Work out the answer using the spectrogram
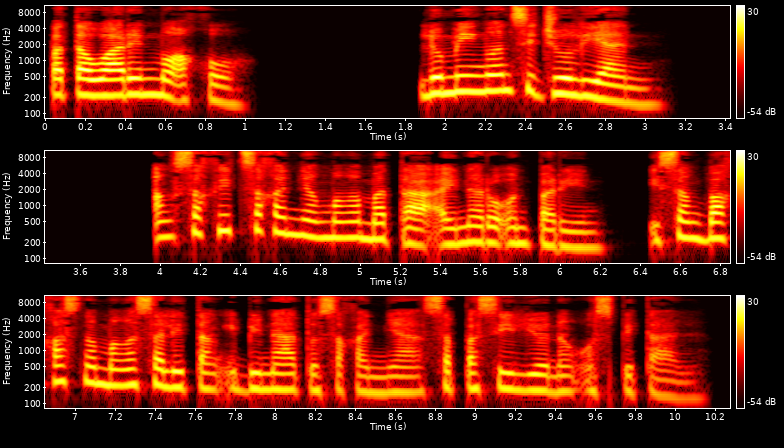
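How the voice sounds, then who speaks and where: A woman reading a scripted romantic audio drama as narrator, with measured, sentimental storytelling in short phrases. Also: medium pitch, lively intonation, mellow, no echo, studio quality.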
